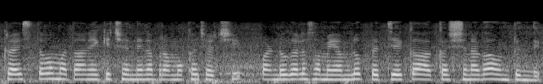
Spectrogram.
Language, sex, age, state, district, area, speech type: Telugu, female, 18-30, Telangana, Jayashankar, urban, spontaneous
